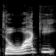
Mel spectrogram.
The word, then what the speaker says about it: Tawaki: A lot of folks gathered, a lot of excitement with pronounce it for me, the hotel. Tawaki Inn. Tawaki Inn.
